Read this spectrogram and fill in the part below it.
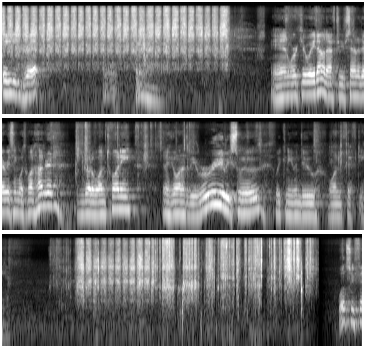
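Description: Sandpaper rubs back and forth on wood in quick strokes.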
